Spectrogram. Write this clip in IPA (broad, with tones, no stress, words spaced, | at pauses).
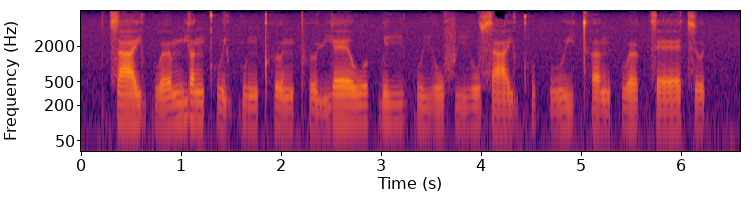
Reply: t͡saː˧jkʷœː˨˥mjɐ˥ŋkʷʰe˨˩j kʷɪ˨ŋpʰɵ˨n pʰɵ˨˩ɥjɛː˥ wʊ˧k̚ liː˧kʷiː˨˧wfiː˨˧w saː˨jkʷʰɪ˥k̚uː˨˥j t̪ʰɐ˨ŋ kʷœː˧k̚sɛː˨˧t͡sɵ˧t̚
